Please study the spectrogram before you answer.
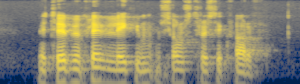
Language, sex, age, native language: Icelandic, male, 18-19, Icelandic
